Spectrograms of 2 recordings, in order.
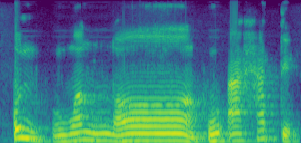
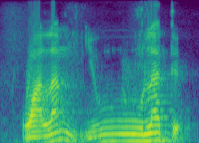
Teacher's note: Huruf dal itu ketika dia berada di akhir itu dia dibaca sukun, ya. Maka harus dipantulkan, yaitu qalqalah artinya mantul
